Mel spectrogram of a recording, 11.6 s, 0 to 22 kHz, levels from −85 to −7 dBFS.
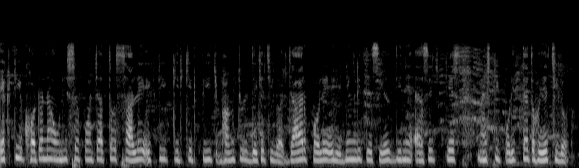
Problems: background conversations at intervals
